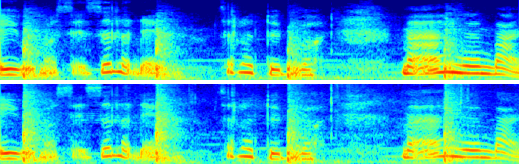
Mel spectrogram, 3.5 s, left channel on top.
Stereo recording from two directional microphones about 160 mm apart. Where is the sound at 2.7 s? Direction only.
25° left (ahead or behind).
